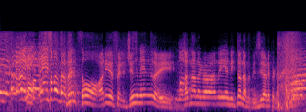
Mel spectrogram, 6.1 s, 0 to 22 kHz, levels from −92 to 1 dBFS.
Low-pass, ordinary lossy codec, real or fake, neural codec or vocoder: none; none; fake; codec, 16 kHz, 0.5 kbps, X-Codec, HuBERT features, trained on balanced general audio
